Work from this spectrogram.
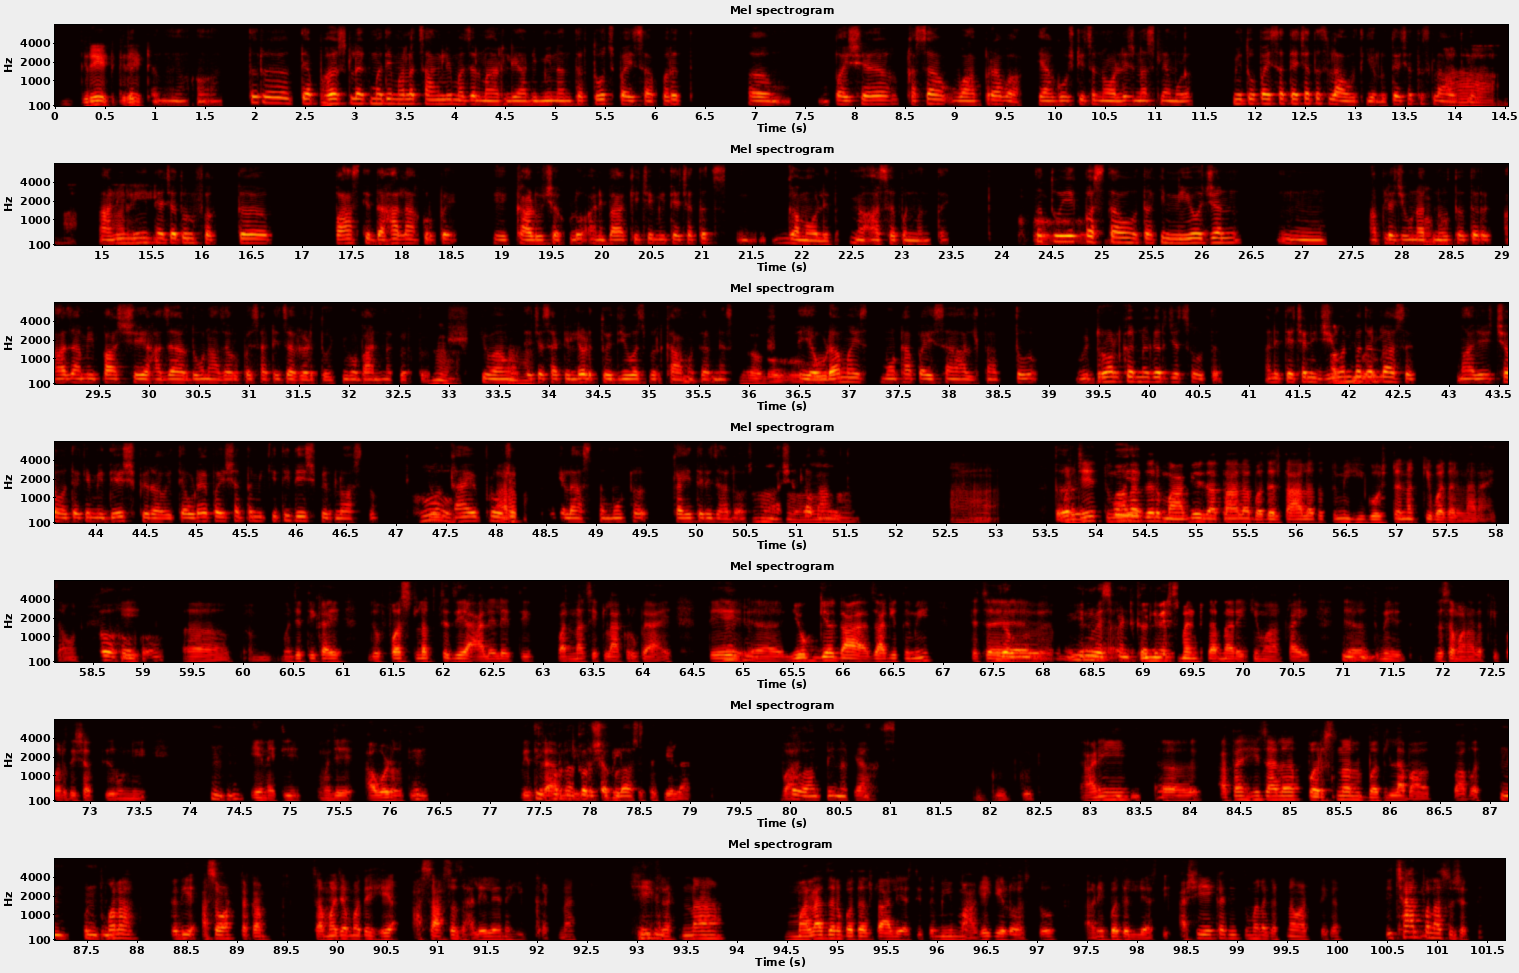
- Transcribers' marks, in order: other background noise; tapping; drawn out: "हां"; in English: "विथड्रॉवल"; other noise; unintelligible speech
- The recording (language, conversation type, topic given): Marathi, podcast, मागे जाऊन बदलता आलं असतं तर काय बदललं असतं?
